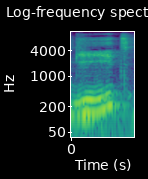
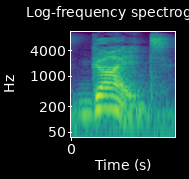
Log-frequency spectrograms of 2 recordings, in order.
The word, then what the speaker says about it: guide: So it isn't git, it's guide.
